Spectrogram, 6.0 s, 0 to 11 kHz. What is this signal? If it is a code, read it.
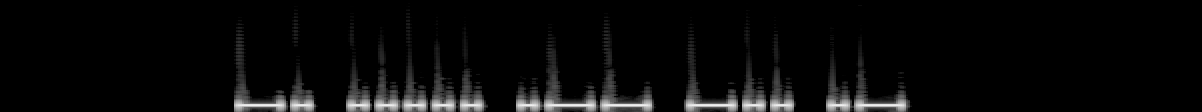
Morse code, heard as a keyed tone, about 17 wpm, 700 Hz. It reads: N5WDA
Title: USA Call Signs - 5 Characters - 2x Character Spacing - 17wpm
